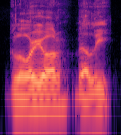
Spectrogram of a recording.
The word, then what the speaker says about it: Glorior Belli: Billy Bayou of Glorior Belli. Perfect. Perfect. Very good pronunciation. I like the R that you did very nicely.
